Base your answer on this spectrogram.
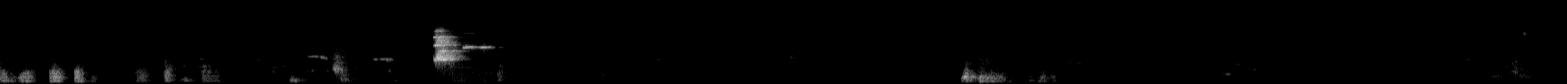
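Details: Blenheim Cavalier King Charles Spaniel puppies, a litter of five born at New Year's, in an indoor puppy pen at home; one sharp, high squealing yelp rises above low murmuring voices, followed by a brief soft low sound and quiet.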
